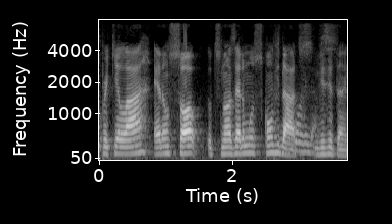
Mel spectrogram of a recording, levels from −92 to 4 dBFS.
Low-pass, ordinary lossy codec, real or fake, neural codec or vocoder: 7.2 kHz; none; real; none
